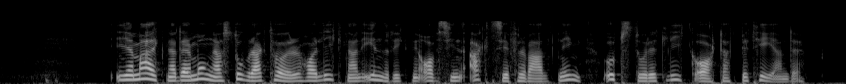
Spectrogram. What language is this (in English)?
Swedish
